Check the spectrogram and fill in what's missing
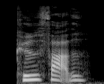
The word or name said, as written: kødfarvet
